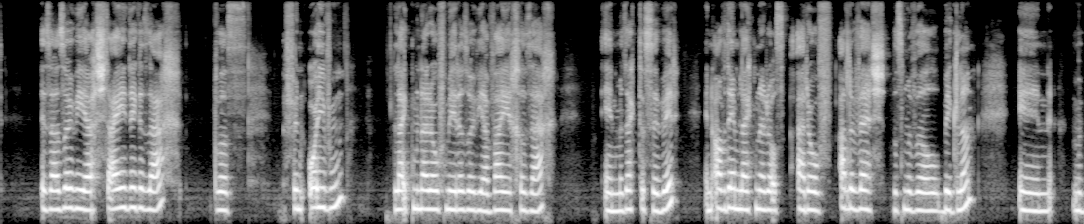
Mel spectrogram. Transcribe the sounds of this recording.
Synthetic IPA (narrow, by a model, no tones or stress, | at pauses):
ɪzazoɪviːaʃtaɪdɪɡəzaχ | vuːs | fɪnoɪvn̩ | lˠaɪk̚tmənaɾoʊfmeɪɾazoɪviːavaɪχəzaχ | ɪnmədɛk̚təsɪbəɾ | ɪnʔo̰fdɛmlˠaɪk̚tmənaɾoʊsaɾoʊfʔa̰lˠəvɛʃvuːsməvɪlˠbɪɡlˠən | ɪn | mə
